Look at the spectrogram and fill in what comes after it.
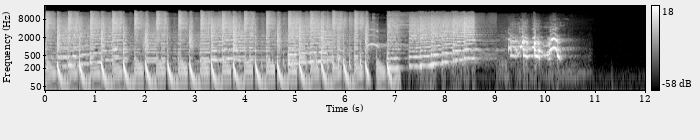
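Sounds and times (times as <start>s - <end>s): dog barking: 9.2s - 10.6s.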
